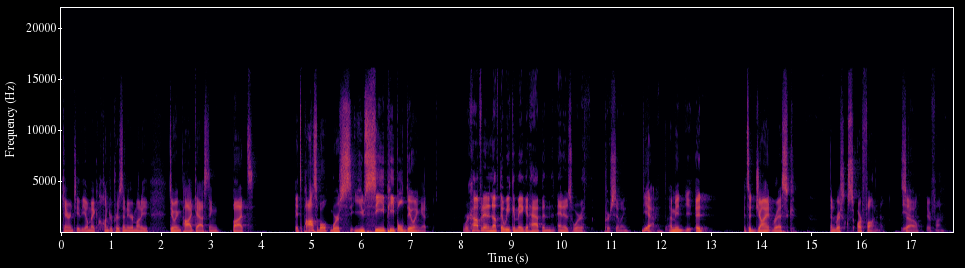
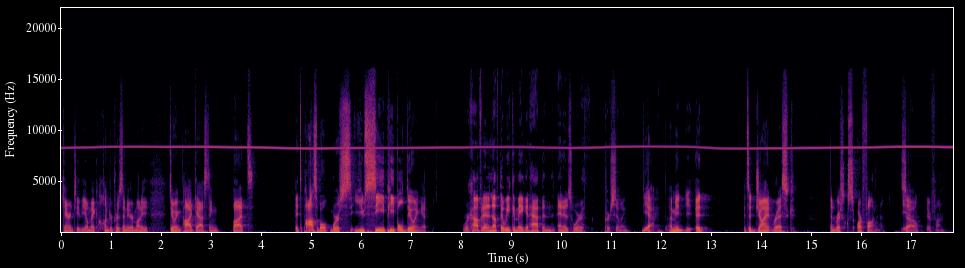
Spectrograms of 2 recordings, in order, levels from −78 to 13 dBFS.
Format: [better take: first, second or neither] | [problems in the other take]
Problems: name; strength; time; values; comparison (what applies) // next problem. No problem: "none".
first | high-pitched whine; noticeable; throughout; 8.5 kHz, 10 dB below the speech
